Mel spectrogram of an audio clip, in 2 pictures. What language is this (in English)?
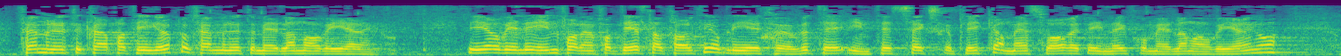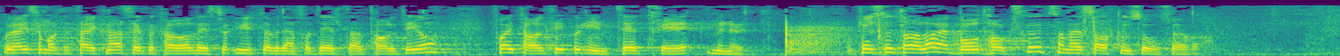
Norwegian Nynorsk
